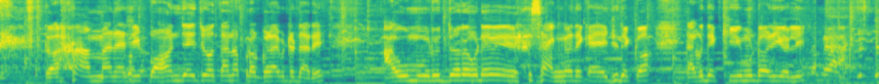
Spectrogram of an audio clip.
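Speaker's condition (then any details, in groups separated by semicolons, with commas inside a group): No condition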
